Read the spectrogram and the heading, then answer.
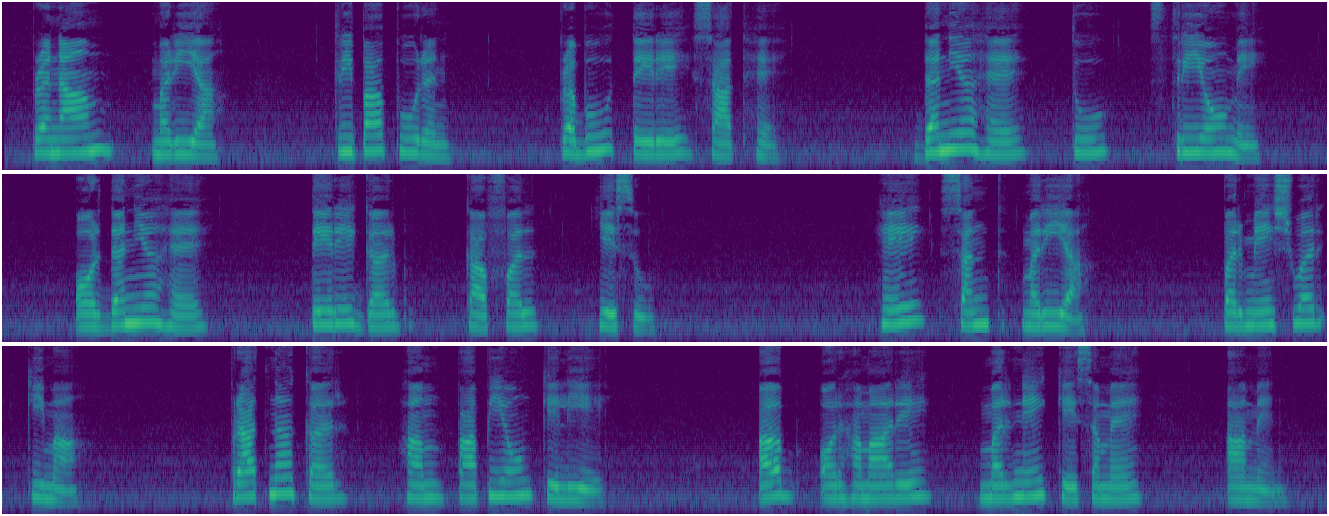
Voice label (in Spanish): ave maria Hindi lento; ave maria idiomas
